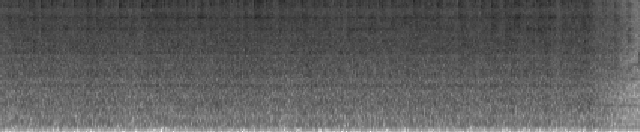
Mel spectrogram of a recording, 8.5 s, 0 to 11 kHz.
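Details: 2002 Ford Explorer Sport Trac 4.0 L V6 with cylinder 6 misfire and bad bank 1 sensor 1 O2 sensor, cold idle: loud rough idle stumbling about four times a second, one cylinder dropping out; owner says it smooths once warm.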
